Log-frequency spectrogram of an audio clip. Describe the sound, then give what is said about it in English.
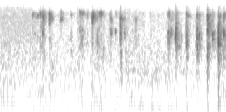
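Someone types a message on a computer keyboard, with quick, irregular clicking keystrokes. The pace slackens briefly midway, then picks up into a faster burst. No one speaks. “Don't you go typing that to her.”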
